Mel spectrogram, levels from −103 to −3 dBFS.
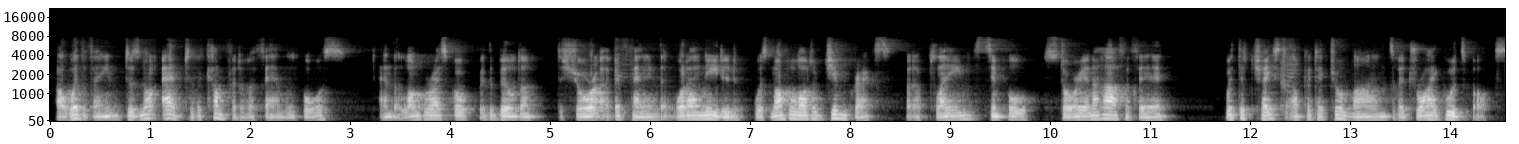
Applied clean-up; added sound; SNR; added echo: neural mask model DeepFilterNet 3.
